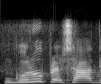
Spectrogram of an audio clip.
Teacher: प्रभावित लघु व्यंजन गुरु हो जाता है जैसे गुरु प्रसाद यहां गुरु में रू पर जोर देने पर लघु होते हुए भी दीर्घ होगा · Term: बलाघात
